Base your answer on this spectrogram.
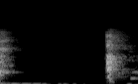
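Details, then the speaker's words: A sudden explosive sneeze from an adult, ending in a brief odd voiced sound, after a faint earlier burst. "I don't know why I even did that sound at the end of that sneeze but yeah"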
